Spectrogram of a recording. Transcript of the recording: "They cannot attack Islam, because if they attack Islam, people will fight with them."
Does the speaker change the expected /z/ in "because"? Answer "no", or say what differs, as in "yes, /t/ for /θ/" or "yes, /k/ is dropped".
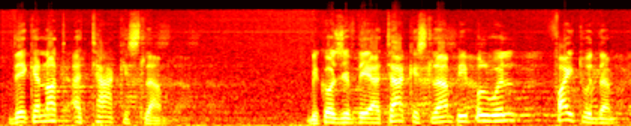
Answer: no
